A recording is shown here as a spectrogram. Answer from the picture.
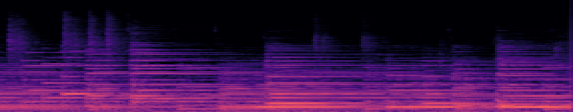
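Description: Digital keyboard with a piano sound playing the song's introduction: held chords that change every second or so.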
